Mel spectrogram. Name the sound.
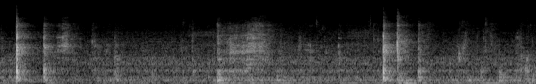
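peanuts being added to boiling corn soup in a pot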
